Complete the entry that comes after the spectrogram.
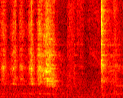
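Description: A dull scraper rasping across the rough surface of an engine case in a few short, uneven scratchy strokes, close and fairly quiet, with a sharper scrape near the end.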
